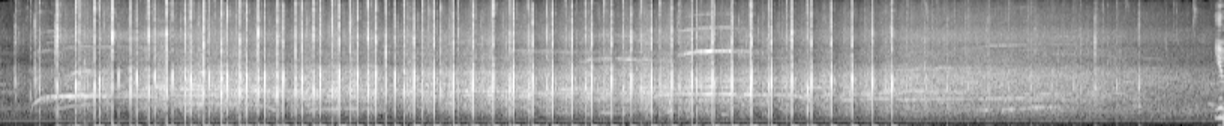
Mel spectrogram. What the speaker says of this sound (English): Parents, guardians, please stand and allow us to applaud you.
